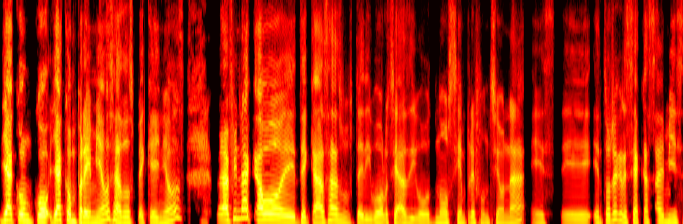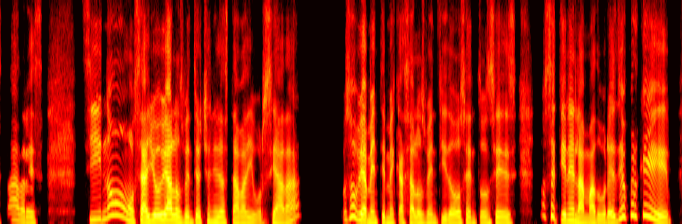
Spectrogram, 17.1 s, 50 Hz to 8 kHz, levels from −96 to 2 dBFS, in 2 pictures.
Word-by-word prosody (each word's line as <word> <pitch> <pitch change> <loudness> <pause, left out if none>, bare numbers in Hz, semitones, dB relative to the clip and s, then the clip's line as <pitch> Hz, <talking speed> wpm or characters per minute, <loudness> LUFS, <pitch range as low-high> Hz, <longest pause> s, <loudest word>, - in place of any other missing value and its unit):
Ya 225 +2 +9
con 215 -2 +3
co 200 +3 +6
ya 230 - +8
con 220 -4 +2
premios 185 +3 +4
o - - -2
sea 215 -8 +5
2 175 0 -2
pequeños, 180 - -4 0.4
pero 215 0 +6
al - - +6
fin 295 +2 -3
y 310 - +5
al 315 - +6
cabo, 225 -1 +7
eh, 185 -3 +3
te 175 0 -1
casas, 185 +6 +3 0.2
te - - -2
divorcias, 150 +3 -2
digo, 150 -2 -5
no 160 +1 -5
siempre 165 +1 -6
funciona, 155 - -6
este, 150 0 -9
entonces 210 +9 -3
regresé 190 -3 -1
a - - -2
casa 190 +3 -4
de 200 - -2
mis 185 -6 -6
padres. 195 - -8 0.5
Sí, 255 +1 -6
no, 385 +5 -3
o 205 - -1
sea, 190 +1 +4
yo 205 +2 +2
ya 215 -1 +7
a - - +4
los 200 -4 -1
28 185 +1 -5
años 185 - -4
ya 175 - -1
estaba 175 -1 -3
divorciada, 150 - -4 0.5
pues - - -13
obviamente 185 - 0
me 155 -1 -5
casé 145 +2 -4
a - - +1
los 160 -1 -4
22, 155 +4 -5
entonces 160 -2 -6 0.3
no 380 - -16
se 370 +1 -4
tiene 215 -4 0
la 160 -3 +2
madurez. 145 +5 -2
Yo 350 +3 -3
creo 395 0 -5
que 265 - -1
180 Hz, 220 wpm, -21 LUFS, 160-215 Hz, 0.5 s, Ya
